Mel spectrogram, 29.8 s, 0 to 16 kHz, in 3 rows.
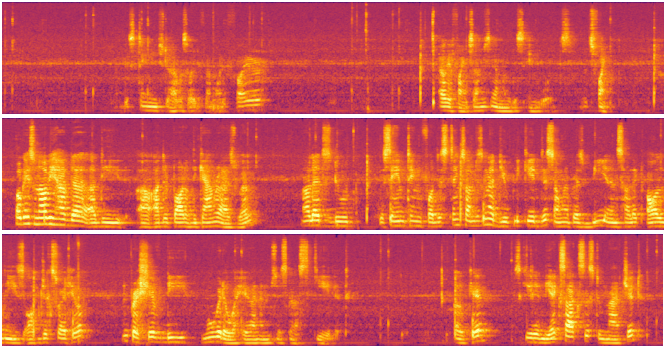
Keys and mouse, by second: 0.4 right click, 2.4-3.5 right drag, 3.3-6.2 drag, 5.8 z, 6.2-7.2 middle drag, 7.2-9.0 drag, 7.2-9.0 right drag, 9.9-11.6 middle drag, 11.6-13.3 drag, 13.3 middle click, 15.0 click, 15.3 z, 18.1-22.2 middle drag, 18.1 b, 22.2 shift+d, 24.1 s, 26.2 middle click, 27.8 s.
